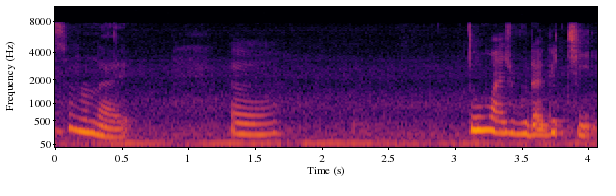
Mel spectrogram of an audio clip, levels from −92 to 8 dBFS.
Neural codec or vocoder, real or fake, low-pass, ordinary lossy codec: none; real; none; none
